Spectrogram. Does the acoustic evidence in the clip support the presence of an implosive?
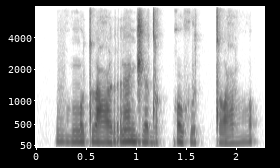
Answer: no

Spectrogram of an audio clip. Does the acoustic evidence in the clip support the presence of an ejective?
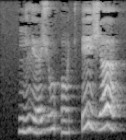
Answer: yes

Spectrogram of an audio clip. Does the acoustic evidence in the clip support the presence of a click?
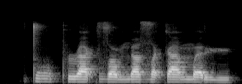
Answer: no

